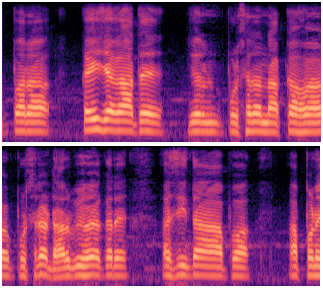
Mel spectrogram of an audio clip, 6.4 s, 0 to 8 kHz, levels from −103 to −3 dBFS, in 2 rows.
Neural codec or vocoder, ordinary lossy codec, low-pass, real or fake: none; Opus, 24 kbps; 7.2 kHz; real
